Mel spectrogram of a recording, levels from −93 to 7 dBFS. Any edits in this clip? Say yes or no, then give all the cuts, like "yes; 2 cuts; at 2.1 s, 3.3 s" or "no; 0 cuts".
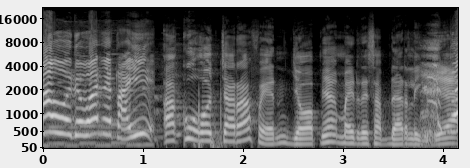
yes; 1 cut; at 1.1 s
